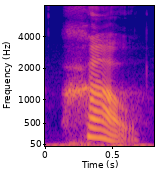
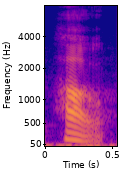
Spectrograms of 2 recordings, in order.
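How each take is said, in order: First: Russian-accented "how" starting with kh. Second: Said in the usual way. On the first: Shown as a demonstration. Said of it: "A Russian person would say". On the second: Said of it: "instead of how".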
